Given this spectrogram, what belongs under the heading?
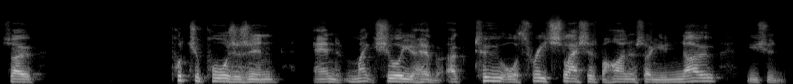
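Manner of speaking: ordinary talk, nothing marked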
